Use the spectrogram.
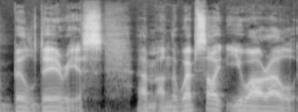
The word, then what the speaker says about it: Builderius: tool quite like this it's called bildarius again apologies if i've pronounced that incorrectly but the spelling of it is easy it's builder with ius so bilderius um and the website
